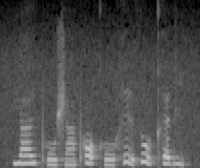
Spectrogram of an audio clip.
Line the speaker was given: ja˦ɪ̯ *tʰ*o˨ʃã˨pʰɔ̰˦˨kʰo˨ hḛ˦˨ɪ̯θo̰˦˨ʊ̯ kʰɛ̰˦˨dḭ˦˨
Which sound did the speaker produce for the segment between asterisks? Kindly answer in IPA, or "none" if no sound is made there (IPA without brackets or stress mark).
pʰ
